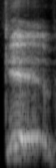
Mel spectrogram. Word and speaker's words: give: That's why there's an E here to support that V. It does not work as a magic E in this word. So this word is give.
